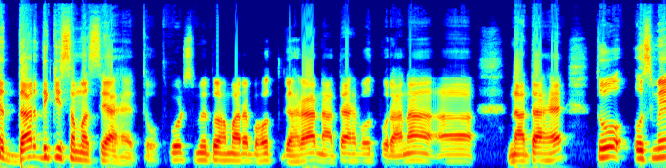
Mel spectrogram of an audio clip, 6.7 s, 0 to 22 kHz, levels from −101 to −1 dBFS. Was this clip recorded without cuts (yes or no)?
no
